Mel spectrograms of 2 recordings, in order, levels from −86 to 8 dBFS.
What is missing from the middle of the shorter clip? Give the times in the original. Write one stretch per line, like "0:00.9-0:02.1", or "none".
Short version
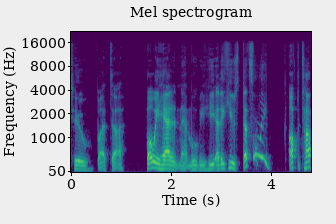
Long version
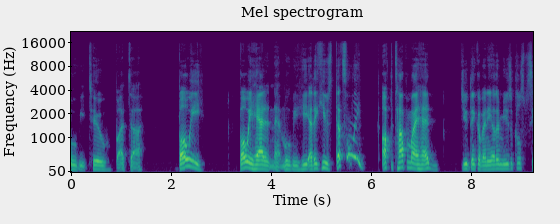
0:01.7-0:03.2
